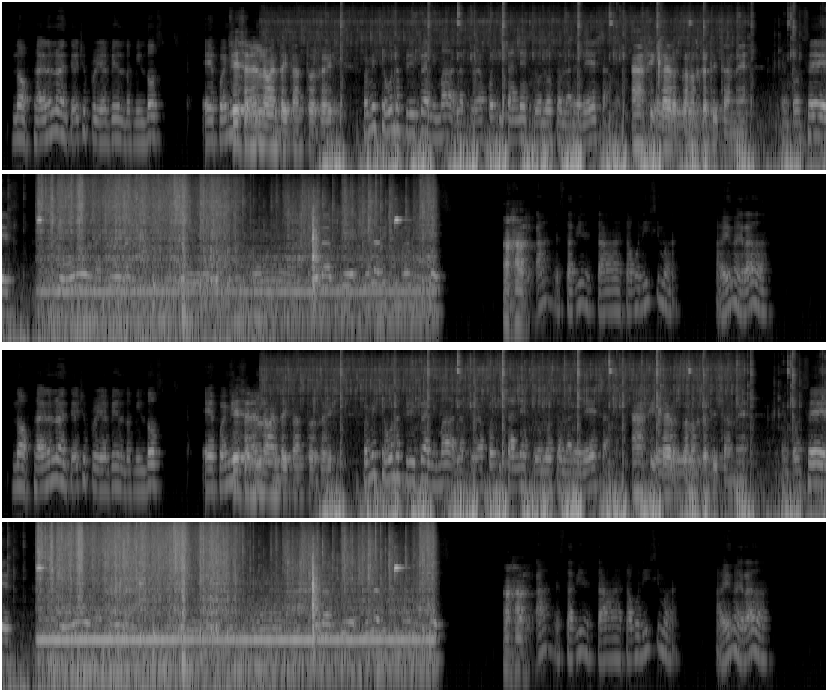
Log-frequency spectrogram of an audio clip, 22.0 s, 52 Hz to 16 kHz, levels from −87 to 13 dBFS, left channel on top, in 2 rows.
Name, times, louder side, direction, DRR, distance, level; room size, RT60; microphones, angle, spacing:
voice 1, 0.1-2.1 2.7-3.7 4.8-8.1 8.7-9.5 10.4-11.2 11.7-16.9 18.1-20.0 20.5-21.2, equal, 10° left, 0.4 m, -45 dB
voice 2, 3.0-4.5 8.4-10.0 17.7-18.1, left 4 dB, 75° left, 0.5 m, -40 dB
Water tap faucet / Sink (filling or washing), 3.4-9.9, right 5 dB, 80° right, 1.0 m, -51 dB
Mechanisms, 4.2-14.6, right 1 dB, 60° right, 1.1 m, -41 dB
sound 1, 11.4-16.8, right 4 dB, 40° right, 0.5 m, -31 dB
3.3 x 2.1 x 3.0 m
head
